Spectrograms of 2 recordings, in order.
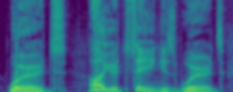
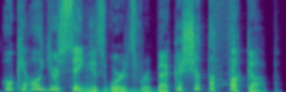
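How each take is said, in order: First: Mock scornful Rebecca. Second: Mock exasperation. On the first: Host mimicking Rebecca throwing it in Papa Gallo's face, mock scorn. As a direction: spit out the word Words. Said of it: "She goes". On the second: Real, not acted. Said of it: "I hate this".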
